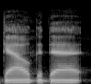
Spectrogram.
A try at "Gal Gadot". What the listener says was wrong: I said Gadot. You said Gadot. You added a whole other A.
